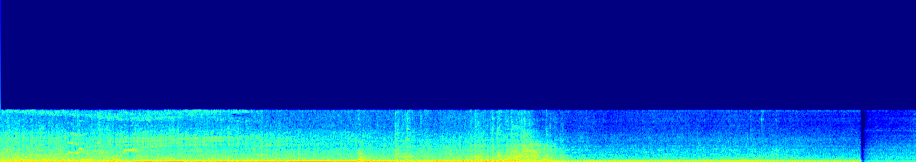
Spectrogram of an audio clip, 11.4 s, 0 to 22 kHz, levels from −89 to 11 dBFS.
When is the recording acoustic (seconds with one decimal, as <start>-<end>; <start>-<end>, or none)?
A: 0.0-8.0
